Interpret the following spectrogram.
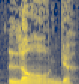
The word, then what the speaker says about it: langue: La langue. Remember when we've got this G and then U and then E, we get the sound G, G.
